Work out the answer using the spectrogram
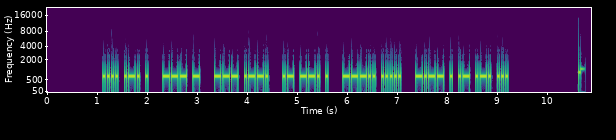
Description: Morse code, heard as a keyed tone, about 28 wpm, 700 Hz. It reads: HRE OT OP AGE 85 YEARS
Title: Common QSO Phrases 28wpm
